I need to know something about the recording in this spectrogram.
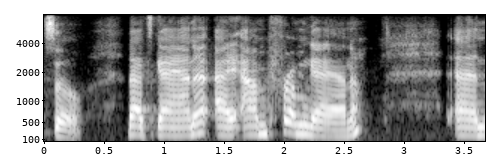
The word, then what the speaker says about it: Guyana: I don't know how to pronounce it. Gana Guyana.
